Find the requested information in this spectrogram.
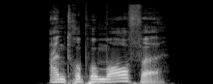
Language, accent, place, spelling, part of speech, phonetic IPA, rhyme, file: German, Germany, Berlin, anthropomorphe, adjective, [antʁopoˈmɔʁfə], -ɔʁfə, De-anthropomorphe.ogg
- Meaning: inflection of anthropomorph: 1. strong/mixed nominative/accusative feminine singular 2. strong nominative/accusative plural 3. weak nominative all-gender singular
